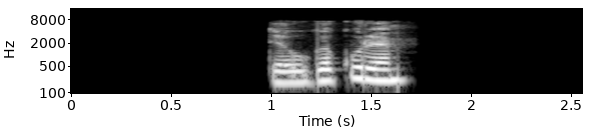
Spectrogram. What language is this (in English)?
Bashkir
